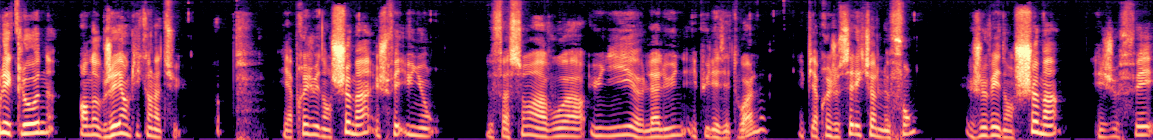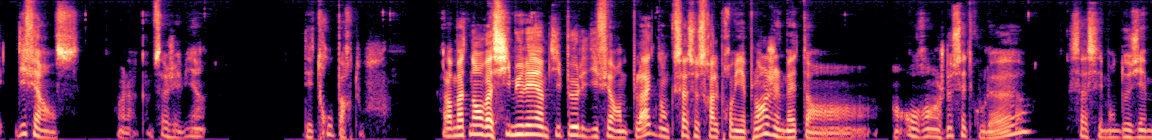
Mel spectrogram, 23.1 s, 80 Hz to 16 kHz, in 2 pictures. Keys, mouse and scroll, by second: 1.7 click, 2.2 click, 3.1 click, 4.3 click, 4.9 click, 8.7 shift+click, 9.9 click, 11.6 click, 12.3-14.1 drag, 17.1-18.3 drag, 20.4 click, 22.2 click.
